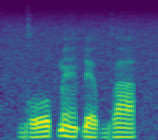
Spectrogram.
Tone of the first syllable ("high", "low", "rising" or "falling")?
rising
